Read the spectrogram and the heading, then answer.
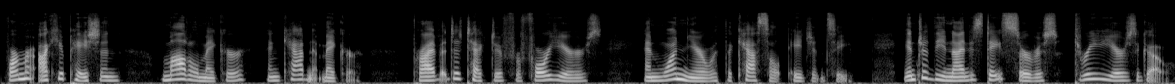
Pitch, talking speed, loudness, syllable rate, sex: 195 Hz, 140 wpm, -21 LUFS, 5.5 syllables/s, female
